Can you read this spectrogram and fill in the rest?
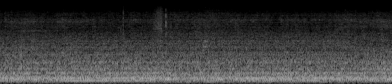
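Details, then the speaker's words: Whirlpool Accudry 40-pint dehumidifier, late-1990s or early-2000s, reciprocating compressor, on low fan drawing about 6.2 amps: soft even hum, compressor a little noisy at first then quieting down, gentle airflow, no rattles; normal running. "this one has a real nice sounding compressor in it little noisy at first but it quiet it down"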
